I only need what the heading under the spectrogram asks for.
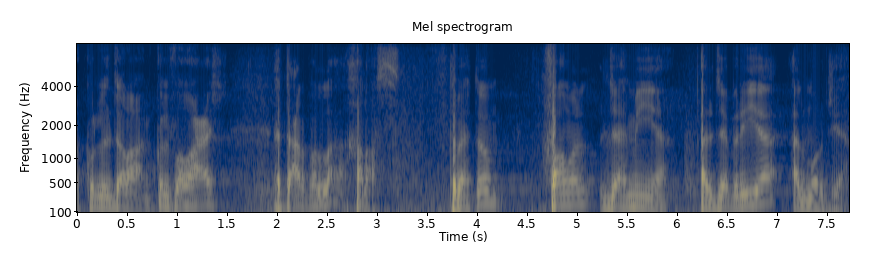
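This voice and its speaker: A man's voice: on the high side, a little mellow, a little hiss or hum. Man teaching a religious lesson. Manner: rhetorical questions, mixes dialect with formal Arabic. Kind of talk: religious lesson to a gathered audience.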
